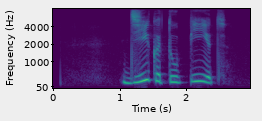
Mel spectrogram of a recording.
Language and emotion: Russian, angry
